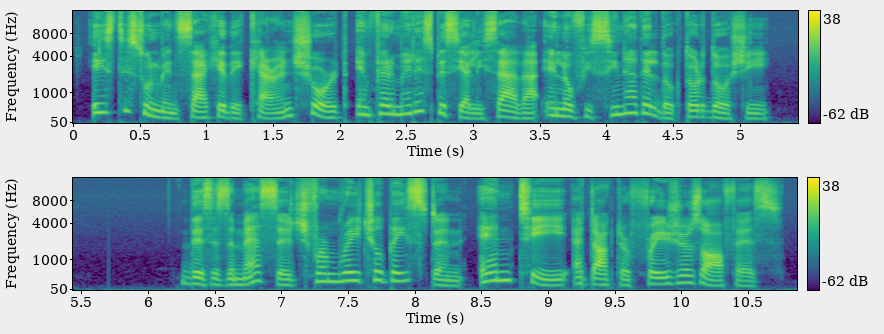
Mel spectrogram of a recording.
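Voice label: Spanish, bilingual, voice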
